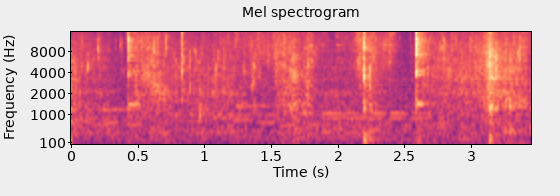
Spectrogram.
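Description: Breadcrumbs get worked into a Philippine-style chicken meatball mixture by hand or spoon, a soft, quiet squishing and stirring punctuated by a few light clinks against the bowl.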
